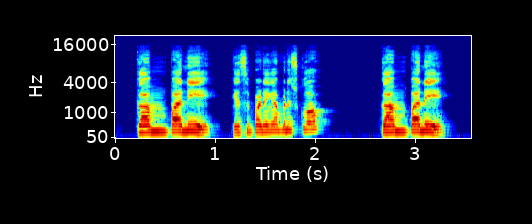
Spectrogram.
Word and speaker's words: कंपनी: कंपनी। देखो कंपनी में आधा माँ का उच्चारण हो रहा है, इस प्रकार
